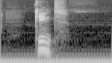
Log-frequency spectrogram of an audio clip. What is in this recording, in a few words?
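"kind", Dutch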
